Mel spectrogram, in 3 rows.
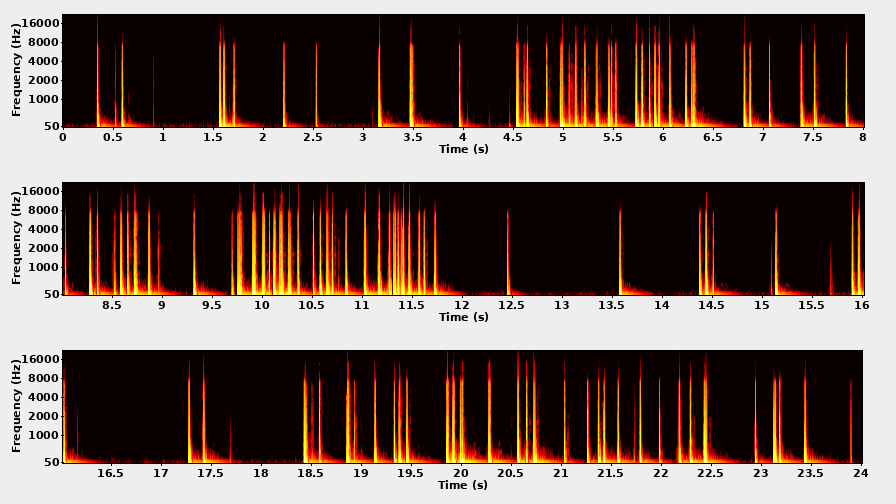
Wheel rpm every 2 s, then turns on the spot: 230, 230, 230, 230, 230, 220, 40, 120, 220, 230, 230, 230.
none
